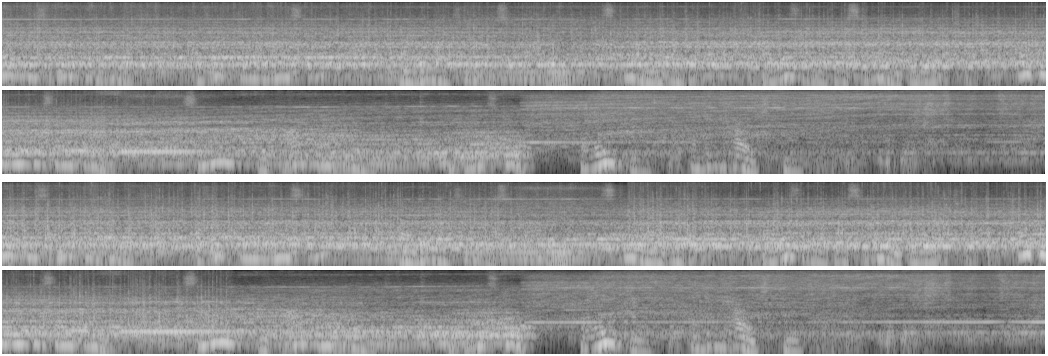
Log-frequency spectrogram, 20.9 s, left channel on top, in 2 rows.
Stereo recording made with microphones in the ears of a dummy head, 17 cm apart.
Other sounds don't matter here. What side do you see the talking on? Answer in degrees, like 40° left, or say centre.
10° left.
